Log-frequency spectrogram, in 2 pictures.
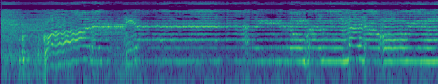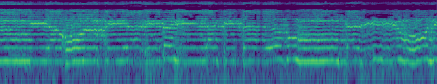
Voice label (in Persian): تلاوت زیبایی از سوره نمل; استاد شحات انور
